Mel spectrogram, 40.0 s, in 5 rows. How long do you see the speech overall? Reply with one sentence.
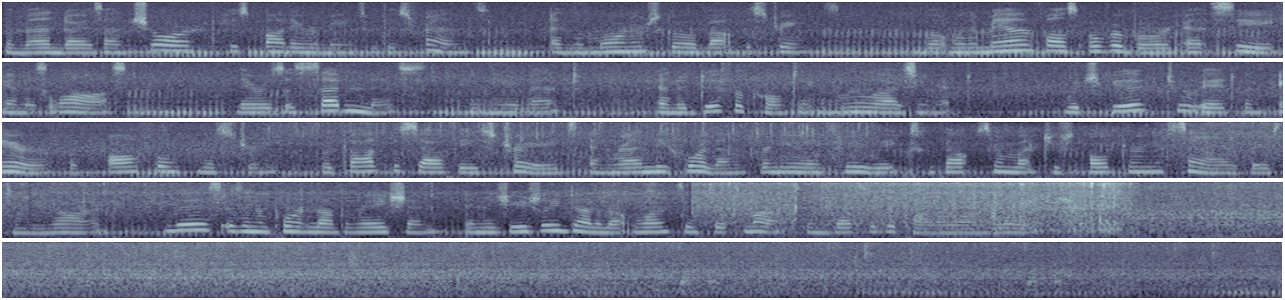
You can hear the speech for 31 seconds altogether.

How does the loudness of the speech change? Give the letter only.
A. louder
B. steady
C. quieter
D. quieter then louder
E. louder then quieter
B.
